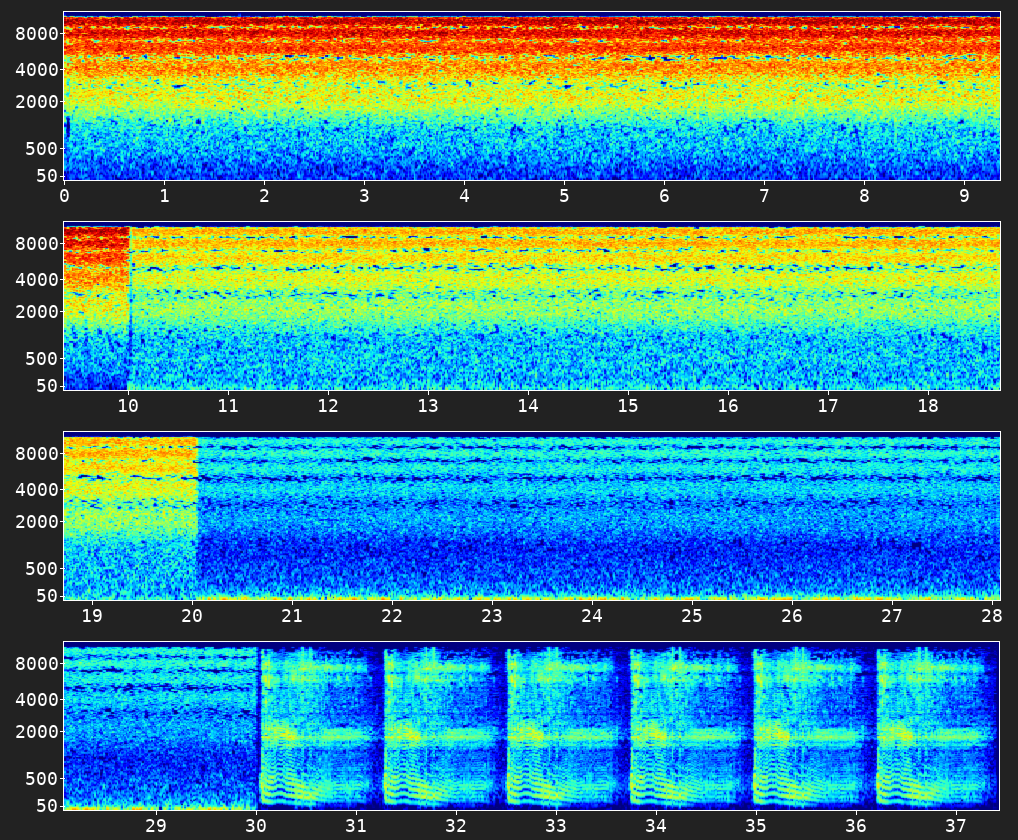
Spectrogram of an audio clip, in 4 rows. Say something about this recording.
tv channel noise 3
noise, pink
